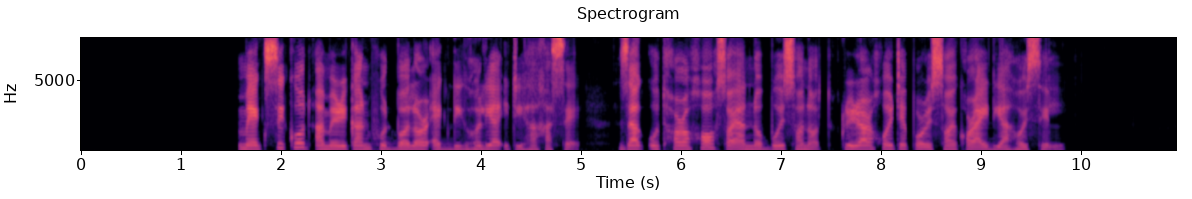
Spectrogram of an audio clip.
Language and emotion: Assamese, neutral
